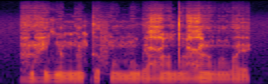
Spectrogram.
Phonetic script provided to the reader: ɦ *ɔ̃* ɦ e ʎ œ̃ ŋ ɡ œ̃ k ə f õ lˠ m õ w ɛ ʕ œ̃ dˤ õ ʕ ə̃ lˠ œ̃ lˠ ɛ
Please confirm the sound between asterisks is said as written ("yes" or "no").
no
